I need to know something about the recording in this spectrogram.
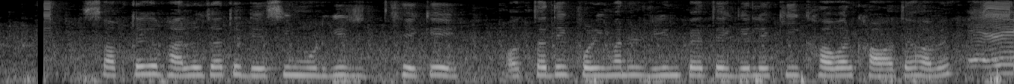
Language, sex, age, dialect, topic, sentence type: Bengali, female, 31-35, Standard Colloquial, agriculture, question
